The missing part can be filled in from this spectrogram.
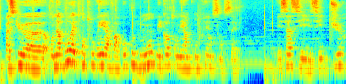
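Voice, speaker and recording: Music plays in the background as a woman speaks at a medium pitch. She goes fairly slowly, with fairly even intonation. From France, of Congolese heritage. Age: 30s. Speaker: customer service technician. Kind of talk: interview answer.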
